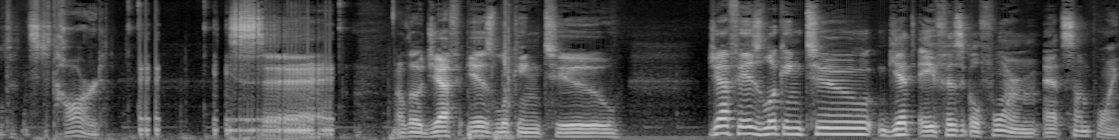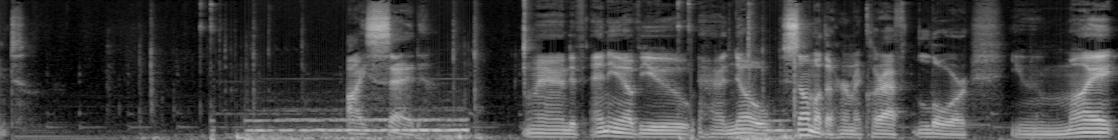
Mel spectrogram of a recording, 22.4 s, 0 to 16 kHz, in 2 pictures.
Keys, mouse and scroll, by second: 1.3 click, 2.0-3.4 drag, 7.5 ctrl+s, 13.2 click, 13.5 space, 15.7 space, 18.0 click, 18.4 space, 19.0 space.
